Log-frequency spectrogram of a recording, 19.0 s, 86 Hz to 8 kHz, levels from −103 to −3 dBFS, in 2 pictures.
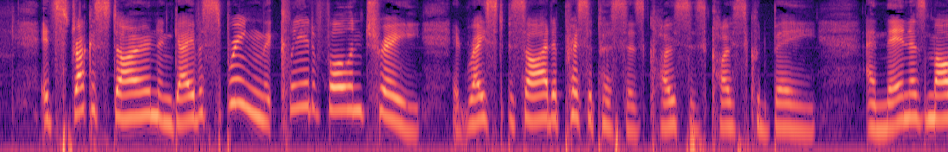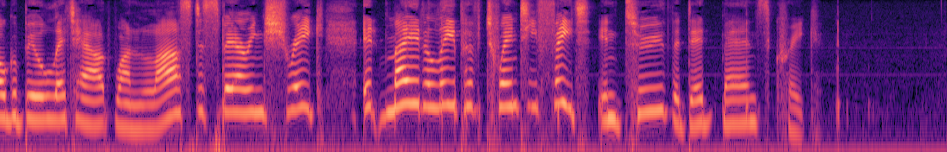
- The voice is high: Yes, high, 235 Hz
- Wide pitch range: Yes, wide, 6.3 semitones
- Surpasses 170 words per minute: No, average, 150 wpm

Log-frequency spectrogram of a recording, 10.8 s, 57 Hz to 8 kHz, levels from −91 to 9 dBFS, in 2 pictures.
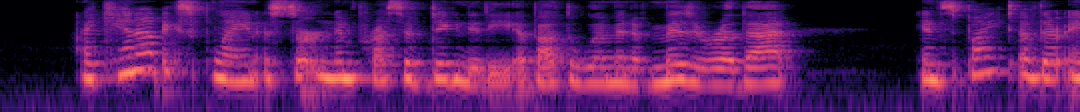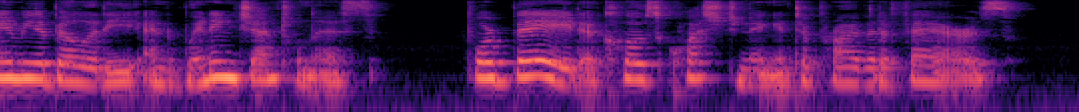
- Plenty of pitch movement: No, average, 3.5 semitones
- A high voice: Yes, very high, 250 Hz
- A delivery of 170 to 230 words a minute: No, average, 155 wpm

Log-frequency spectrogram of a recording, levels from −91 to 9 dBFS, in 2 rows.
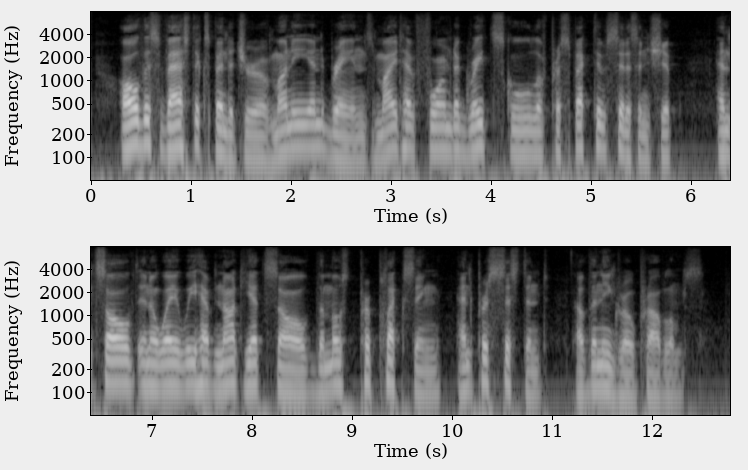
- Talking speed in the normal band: Yes, average, 170 wpm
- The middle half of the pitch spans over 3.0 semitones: Yes, average, 4.5 semitones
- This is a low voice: Yes, low, 115 Hz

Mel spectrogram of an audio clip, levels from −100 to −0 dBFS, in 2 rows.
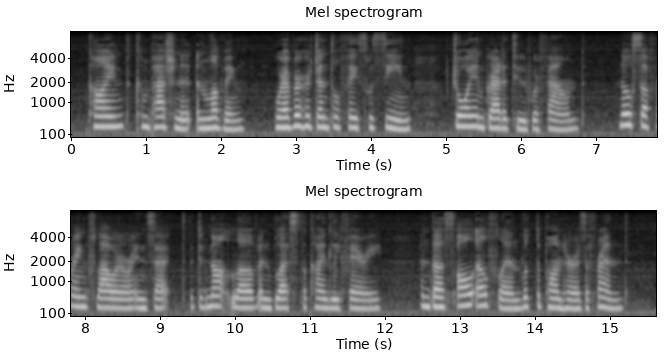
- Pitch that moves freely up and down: No, average, 3.1 semitones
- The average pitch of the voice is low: No, high, 225 Hz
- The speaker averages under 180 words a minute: Yes, average, 155 wpm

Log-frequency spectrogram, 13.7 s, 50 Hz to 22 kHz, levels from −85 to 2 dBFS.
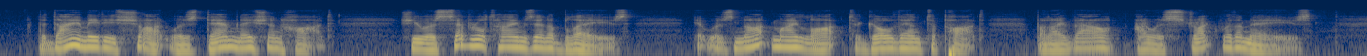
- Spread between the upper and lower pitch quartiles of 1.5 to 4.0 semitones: No, average, 4.7 semitones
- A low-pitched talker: Yes, low, 115 Hz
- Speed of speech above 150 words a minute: No, slow, 135 wpm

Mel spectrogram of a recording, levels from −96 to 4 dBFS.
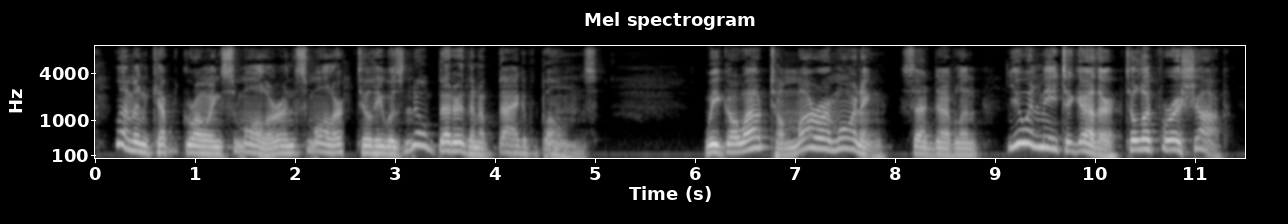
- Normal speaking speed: Yes, average, 170 wpm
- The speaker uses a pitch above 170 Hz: No, medium, 150 Hz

